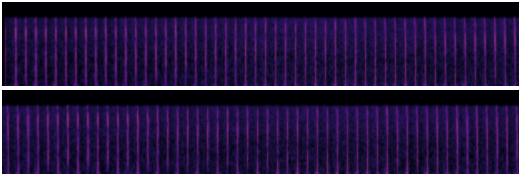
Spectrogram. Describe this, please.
fappy laser
Found while scanning band Radio
noise, Sound-Effects, Broadcast, circuit, radio, media, bending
